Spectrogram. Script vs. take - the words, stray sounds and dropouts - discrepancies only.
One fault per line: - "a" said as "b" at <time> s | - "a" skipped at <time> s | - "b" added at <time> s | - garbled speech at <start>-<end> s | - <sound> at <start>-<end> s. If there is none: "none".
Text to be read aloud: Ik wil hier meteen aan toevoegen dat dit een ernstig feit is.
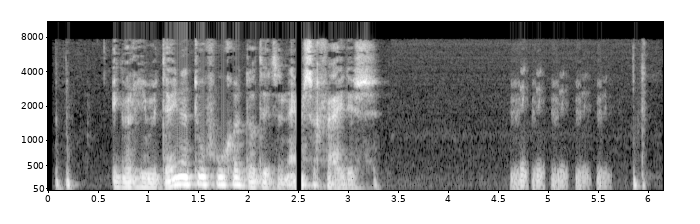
- dropout at 2.5-2.5 s
- laugh at 4.6-5.6 s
